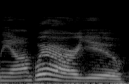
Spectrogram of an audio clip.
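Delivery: play-acted, high-pitched scream. Retelling a dream of searching for Leon: imitating a scream. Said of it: "I screamed".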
